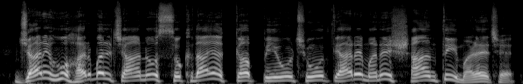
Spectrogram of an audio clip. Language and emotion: Gujarati, happy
